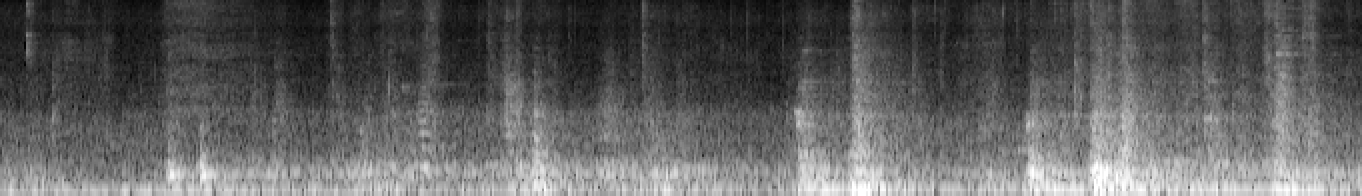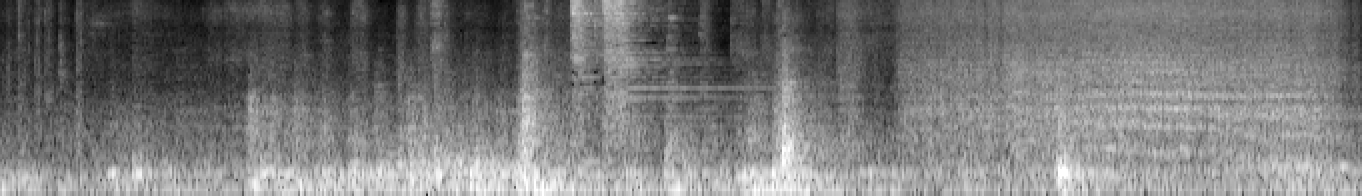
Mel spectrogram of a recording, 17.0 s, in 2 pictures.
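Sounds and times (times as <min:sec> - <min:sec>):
train wheels rumbling on rail: 0:00.0 - 0:17.0
train car clunks: 0:00.9 - 0:17.0
high wheel squeal: 0:14.1 - 0:17.0
hiss: 0:14.1 - 0:17.0.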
